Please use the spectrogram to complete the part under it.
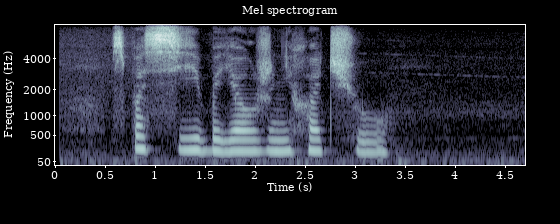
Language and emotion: Russian, sad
